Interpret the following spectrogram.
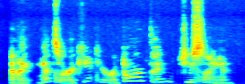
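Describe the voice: A high-pitched, put-on character voice speaks at a fairly slow pace.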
